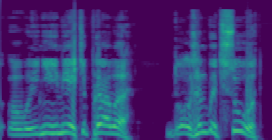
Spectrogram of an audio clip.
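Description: A man doing a blustering crook who threatens one moment and pleads the next, his voice pitched up and strained. The tone is dark and husky, read close and dry in an audiobook. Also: big pitch swings, moderate pace, no room sound, heavily acted. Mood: panicked. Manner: shrill, blustering, frightened. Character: panicky indignant middle-aged male photographer.

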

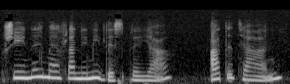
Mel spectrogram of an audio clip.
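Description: A woman reading the part of a troubled man who speaks in a strained, choked, hushed way in an audiobook. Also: very high voice, lively intonation, gravelly, pitched above the performer's own voice, exaggerated voice. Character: troubled man haunted by a lost love.

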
